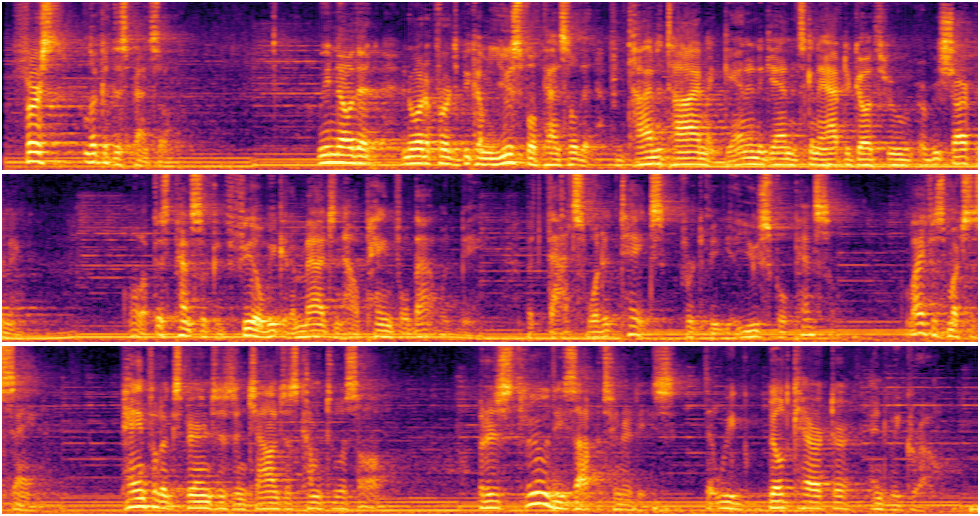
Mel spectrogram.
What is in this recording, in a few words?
motivational speech; Recharge Yourself Daily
